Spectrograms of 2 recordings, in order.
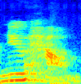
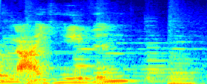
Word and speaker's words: Nyhavn: we actually don't because in danish y's are actually pronounced more like use which makes danish really difficult to learn um excuse me ma'am i'm looking for nyhaven a lot of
